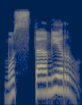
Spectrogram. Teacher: Naik nadanya. Jangan datar atau malah tambah turun. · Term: nabr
